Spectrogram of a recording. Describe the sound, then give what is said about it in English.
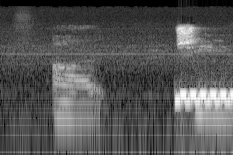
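A mobile phone rings with a loud, steady warbling electronic tone that starts abruptly after a brief voice. “Oh, sorry, that's my phone.”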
